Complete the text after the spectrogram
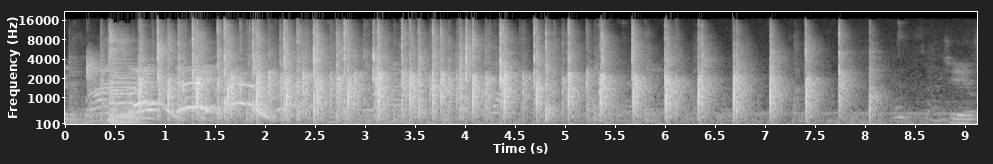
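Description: An acoustic guitar is strummed hard and fast through a loudspeaker, slowing to single sharp chords.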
